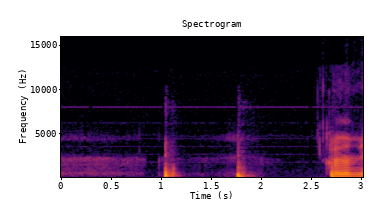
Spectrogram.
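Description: Blocks land with short dull thuds.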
